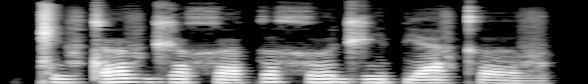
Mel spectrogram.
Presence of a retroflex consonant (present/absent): absent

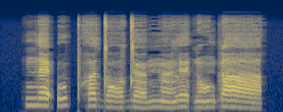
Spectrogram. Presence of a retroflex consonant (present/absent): absent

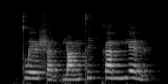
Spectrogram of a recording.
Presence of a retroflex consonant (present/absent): present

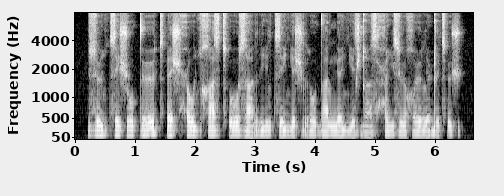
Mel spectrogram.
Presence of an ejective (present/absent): present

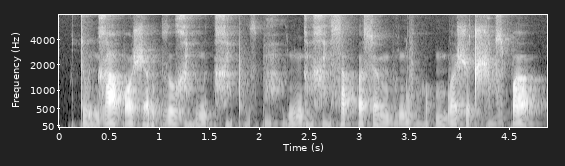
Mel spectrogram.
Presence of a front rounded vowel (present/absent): present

